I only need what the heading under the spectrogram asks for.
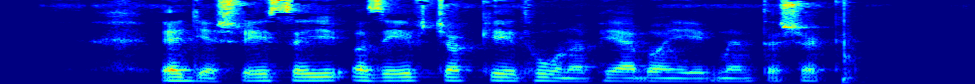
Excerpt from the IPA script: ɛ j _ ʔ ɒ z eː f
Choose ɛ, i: i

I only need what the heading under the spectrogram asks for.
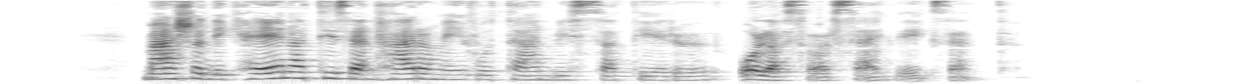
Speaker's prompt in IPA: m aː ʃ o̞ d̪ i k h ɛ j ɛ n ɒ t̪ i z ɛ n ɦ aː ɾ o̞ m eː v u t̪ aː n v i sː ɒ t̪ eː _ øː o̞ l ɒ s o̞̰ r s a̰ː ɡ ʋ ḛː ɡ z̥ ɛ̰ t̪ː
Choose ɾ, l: ɾ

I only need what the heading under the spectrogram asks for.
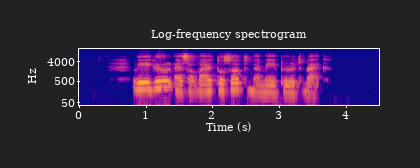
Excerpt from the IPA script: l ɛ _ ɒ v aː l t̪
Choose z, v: z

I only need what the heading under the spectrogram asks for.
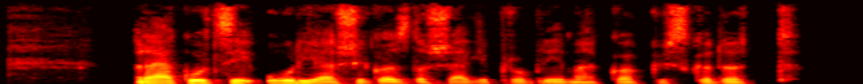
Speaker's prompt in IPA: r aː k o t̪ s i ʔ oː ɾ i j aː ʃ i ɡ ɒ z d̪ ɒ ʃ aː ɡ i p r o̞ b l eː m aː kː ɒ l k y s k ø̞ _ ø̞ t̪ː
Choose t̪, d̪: d̪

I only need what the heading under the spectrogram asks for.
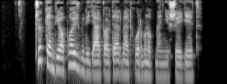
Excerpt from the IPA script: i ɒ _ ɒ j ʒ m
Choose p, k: p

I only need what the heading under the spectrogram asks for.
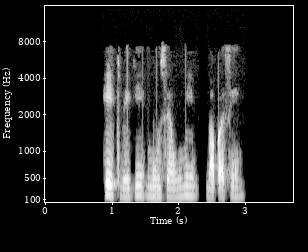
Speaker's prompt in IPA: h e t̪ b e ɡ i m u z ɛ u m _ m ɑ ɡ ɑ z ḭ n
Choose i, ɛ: i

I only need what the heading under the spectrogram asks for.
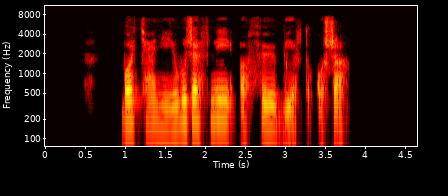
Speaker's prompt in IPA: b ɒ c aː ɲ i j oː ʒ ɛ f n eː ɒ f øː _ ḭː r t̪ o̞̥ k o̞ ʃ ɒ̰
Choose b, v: b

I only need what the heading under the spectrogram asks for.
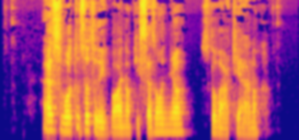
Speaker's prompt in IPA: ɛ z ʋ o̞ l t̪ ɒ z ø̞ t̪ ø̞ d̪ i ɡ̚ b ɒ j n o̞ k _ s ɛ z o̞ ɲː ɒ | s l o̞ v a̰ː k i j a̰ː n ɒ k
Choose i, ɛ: i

